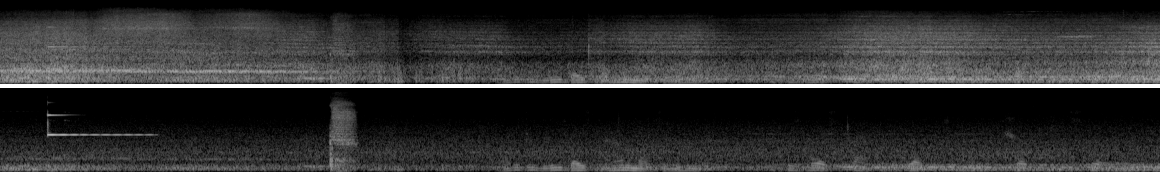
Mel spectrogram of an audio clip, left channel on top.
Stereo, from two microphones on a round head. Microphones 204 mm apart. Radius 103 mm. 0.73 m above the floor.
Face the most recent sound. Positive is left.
turn(degrees=-75)  # may be behind; listen again after turning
